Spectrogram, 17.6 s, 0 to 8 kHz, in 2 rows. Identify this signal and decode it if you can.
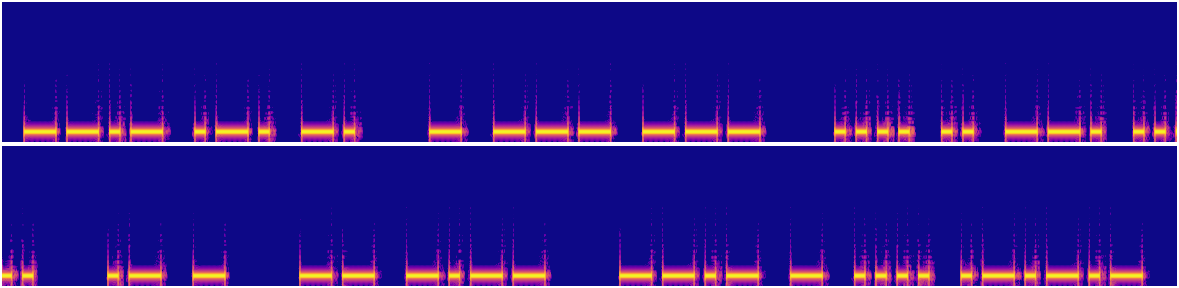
Morse code, heard as a keyed tone, about 15 wpm, 610 Hz. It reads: QRN TOO HIGH AT MY QTH.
